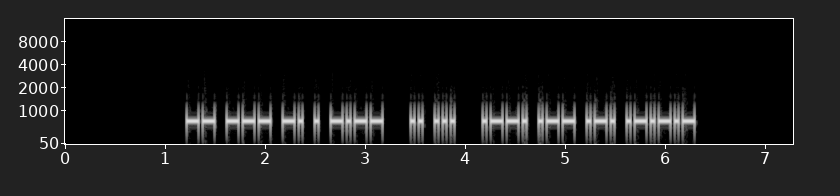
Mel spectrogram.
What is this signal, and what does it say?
Morse code, heard as a keyed tone, about 30 wpm, 700 Hz. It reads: MONEY IS PWR.
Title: Sentences from Top 500 Words and Abbreviations 30wpm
